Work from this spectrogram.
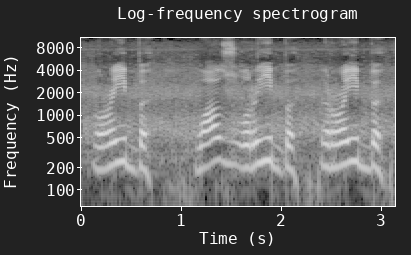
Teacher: وَاضْرِبْ لَهُمْ، واو کو ہم ضاد کے اندر داخل کریں گے اور پر پڑھیں گے، را کو با میں داخل کریں گے اور قلقلہ کریں گے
